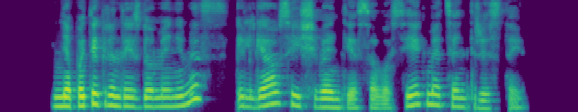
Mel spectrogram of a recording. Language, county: Lithuanian, Vilnius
